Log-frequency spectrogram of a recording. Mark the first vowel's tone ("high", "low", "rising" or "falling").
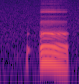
falling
